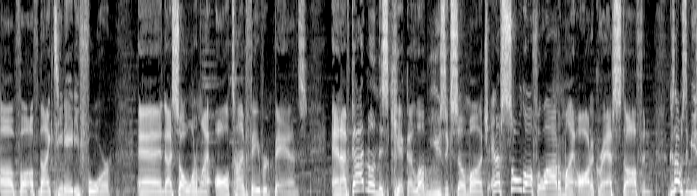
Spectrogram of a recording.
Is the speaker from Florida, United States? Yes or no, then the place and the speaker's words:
no; Dundalk, Maryland, United States; I'm a kid from Dundalk. It wasn't on the bus line, so I couldn't get there.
